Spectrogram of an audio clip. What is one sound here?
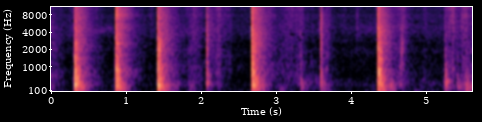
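A machete chops into bamboo with sharp blows.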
